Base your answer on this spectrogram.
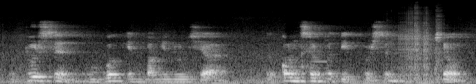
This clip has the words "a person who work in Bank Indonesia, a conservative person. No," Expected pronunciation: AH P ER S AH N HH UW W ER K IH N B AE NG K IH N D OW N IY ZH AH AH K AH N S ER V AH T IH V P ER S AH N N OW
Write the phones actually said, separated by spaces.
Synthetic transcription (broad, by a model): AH P ER S AH N HH UW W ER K IH N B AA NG IH N D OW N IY S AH AH K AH N S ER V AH T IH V P ER S AH N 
